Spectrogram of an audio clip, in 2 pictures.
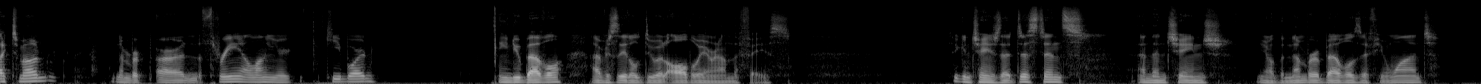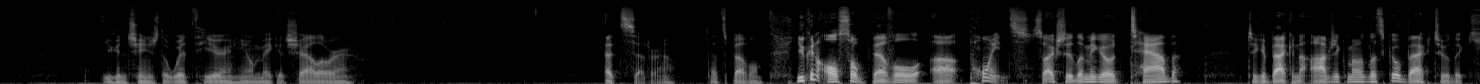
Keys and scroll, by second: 26.2 Tab.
